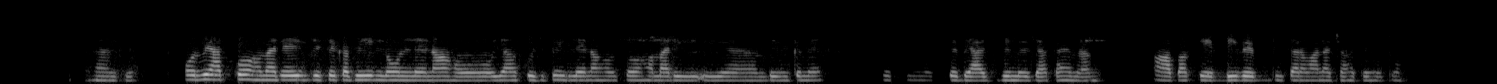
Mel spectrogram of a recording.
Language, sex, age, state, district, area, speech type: Hindi, female, 18-30, Madhya Pradesh, Harda, urban, conversation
